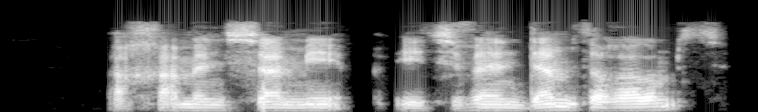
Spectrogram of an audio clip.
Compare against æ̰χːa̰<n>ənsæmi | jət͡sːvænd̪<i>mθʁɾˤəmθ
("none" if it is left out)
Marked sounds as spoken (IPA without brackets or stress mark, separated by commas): m, æ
